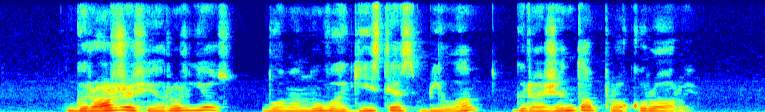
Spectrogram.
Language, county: Lithuanian, Vilnius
